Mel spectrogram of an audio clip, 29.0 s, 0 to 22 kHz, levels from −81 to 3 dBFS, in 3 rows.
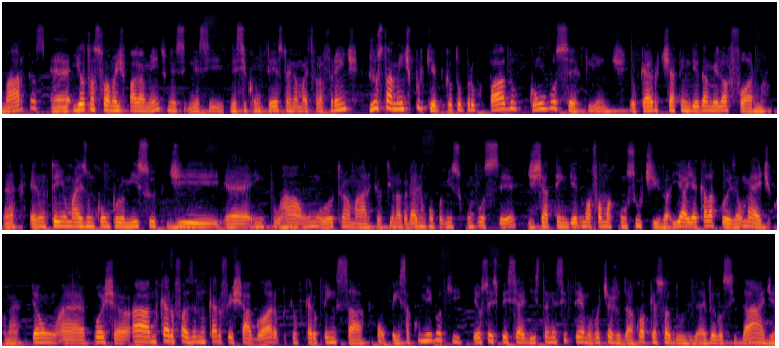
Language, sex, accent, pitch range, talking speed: Portuguese, male, Brazilian, 135-165 Hz, 220 wpm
